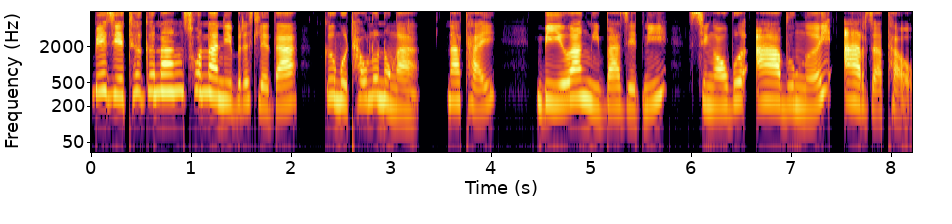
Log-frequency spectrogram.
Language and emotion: Bodo, happy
